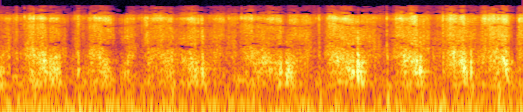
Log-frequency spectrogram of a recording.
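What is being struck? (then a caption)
Wet foam kitchen sponge. A hand-sized yellow porous foam kitchen sponge, soaked and covered in soapy foam, is held over a grey plastic basin and scratched and rubbed with fingernails and fingertips. The result is a continuous, bright, zipper-like scratching that rises and falls in short strokes, with very little low end.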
